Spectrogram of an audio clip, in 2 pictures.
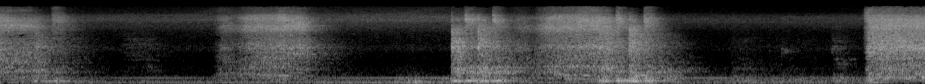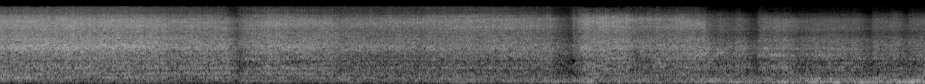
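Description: Hissing noise in a factory workshop: two separate bursts a couple of seconds apart, then a steady hiss from about nine seconds in that drops a little after fifteen seconds.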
